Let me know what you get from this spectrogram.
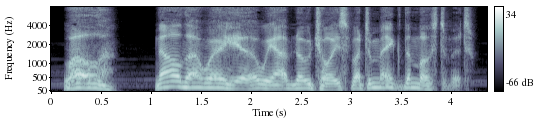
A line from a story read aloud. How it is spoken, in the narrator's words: Gary said gruffly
